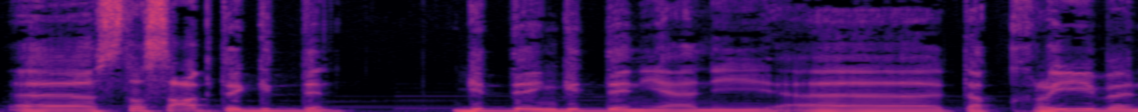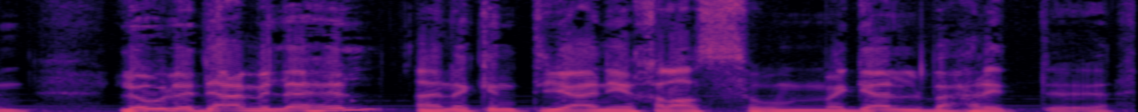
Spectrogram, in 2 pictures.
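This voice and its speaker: A young man with an Omani Arabic accent, speaking fast in a slightly raised pitch. His tone is warm and mellow as he relaxes into casual storytelling, often trailing off and restarting his thoughts. Faint music sits quietly behind his voice. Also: steady tone. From Oman. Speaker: podcast guest, ship engineer. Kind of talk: casual interview chat.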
